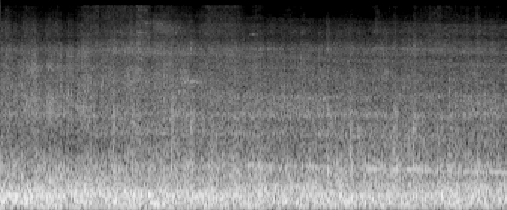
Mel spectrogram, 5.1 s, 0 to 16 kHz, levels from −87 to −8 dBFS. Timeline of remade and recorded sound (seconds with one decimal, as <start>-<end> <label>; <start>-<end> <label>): 0.0-5.1 recorded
